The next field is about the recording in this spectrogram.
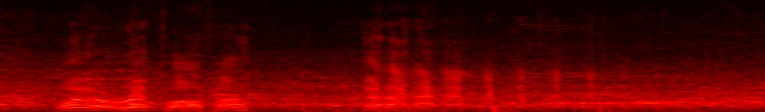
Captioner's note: laughs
